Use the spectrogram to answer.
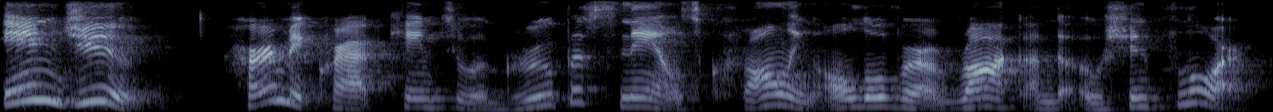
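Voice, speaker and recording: A woman reading a picture book aloud to children, animated and expressive, with questions for young listeners. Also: fairly high pitch, measured pace, gravelly. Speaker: story reader for children.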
